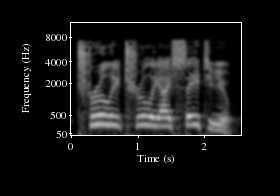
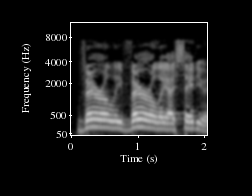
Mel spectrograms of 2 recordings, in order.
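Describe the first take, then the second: First: Each truly hit hard, louder and higher; emphatic declaration. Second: Verily, verily boomed out much louder; loud solemn declaration. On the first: Pastor quoting Jesus to Nicodemus, emphatic and louder. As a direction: proclaim it like a solemn oath. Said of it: "He speaks with emphasis". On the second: Pastor quoting the old translation, booming declaration. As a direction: ring it out like the old King James. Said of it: "with declaration". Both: Retold or imitated.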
